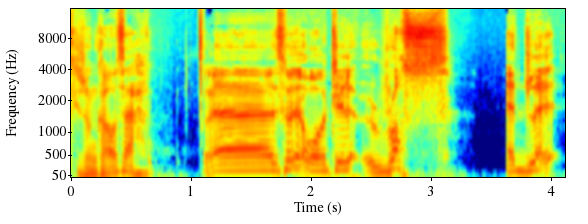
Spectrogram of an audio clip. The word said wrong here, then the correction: Edgley: eh, Edgley? Ross Edgley, Edgley. – tror jeg man uttaler det som.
